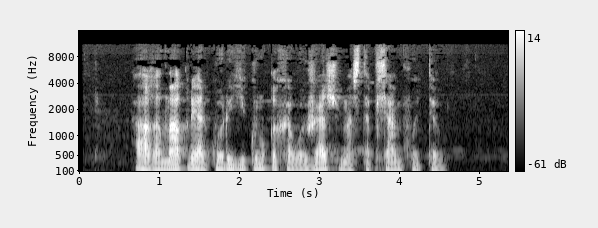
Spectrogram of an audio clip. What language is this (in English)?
Kabardian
